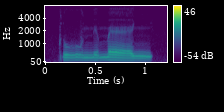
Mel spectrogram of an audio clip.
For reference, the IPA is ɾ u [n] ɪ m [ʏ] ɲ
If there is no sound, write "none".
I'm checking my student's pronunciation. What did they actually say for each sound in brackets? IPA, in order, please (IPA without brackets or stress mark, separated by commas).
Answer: n, ɛ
